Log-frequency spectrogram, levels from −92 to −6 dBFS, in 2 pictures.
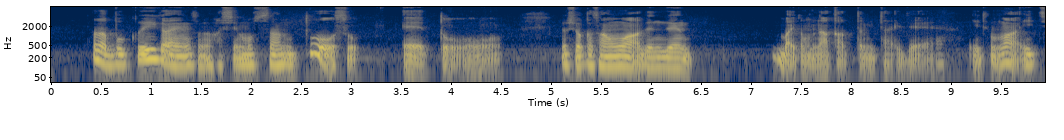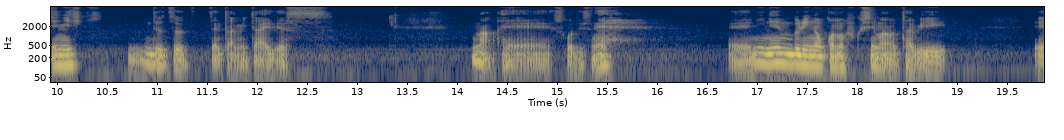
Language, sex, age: Japanese, male, 40-59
